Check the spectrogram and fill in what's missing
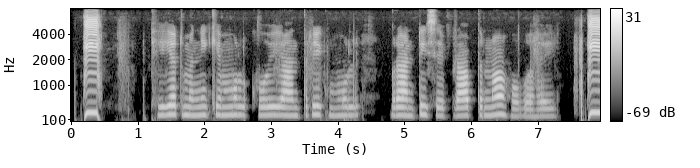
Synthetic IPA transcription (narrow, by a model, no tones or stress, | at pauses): pʰijəʈmənikemulkʰːoiãnt̪ɾikmul | ɡɾãːɳʈisepɾap̚t̪nəɦobəɦəj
